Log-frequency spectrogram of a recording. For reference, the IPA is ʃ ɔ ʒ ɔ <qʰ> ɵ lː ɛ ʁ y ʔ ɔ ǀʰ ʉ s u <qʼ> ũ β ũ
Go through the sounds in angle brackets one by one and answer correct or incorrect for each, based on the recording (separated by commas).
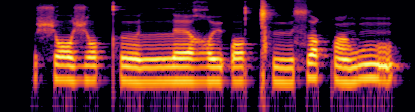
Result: incorrect, incorrect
